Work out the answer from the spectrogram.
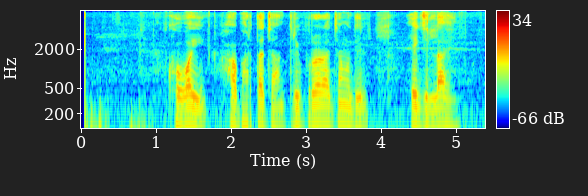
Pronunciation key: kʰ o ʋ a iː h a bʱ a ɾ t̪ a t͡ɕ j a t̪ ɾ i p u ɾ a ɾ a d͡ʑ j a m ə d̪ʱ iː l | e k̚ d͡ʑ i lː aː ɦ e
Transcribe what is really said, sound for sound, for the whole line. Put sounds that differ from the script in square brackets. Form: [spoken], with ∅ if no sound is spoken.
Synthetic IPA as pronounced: kʰ o ʋ a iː h a bʱ a ɾ t̪ a t͡ɕ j a t̪ ɾ i p u ɾ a ɾ a d͡ʑ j a m ə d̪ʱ iː l | e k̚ d͡ʑ i lː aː ɦ e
